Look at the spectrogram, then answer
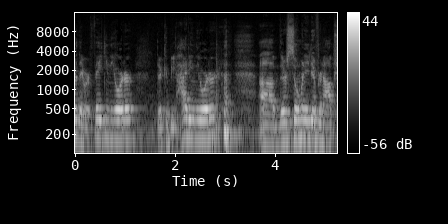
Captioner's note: chuckles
